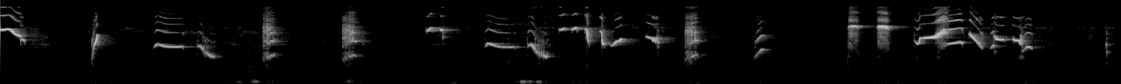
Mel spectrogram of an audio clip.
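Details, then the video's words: Oriental magpie-robin song as a lure to restart a bird after moulting: varied whistles, downslurs and sharp clicks, growing denser into a fast, jumbled run of bright whistled notes near the end. "pancingan suara untuk terapi burung kacer"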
